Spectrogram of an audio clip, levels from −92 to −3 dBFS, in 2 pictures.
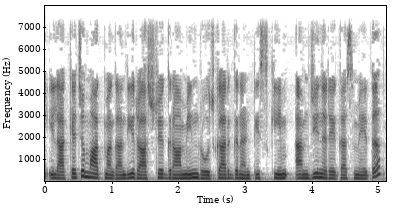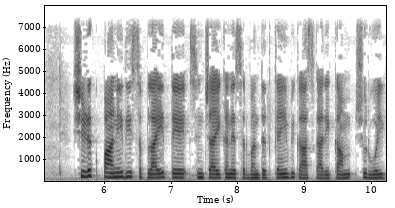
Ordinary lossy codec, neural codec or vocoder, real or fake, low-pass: none; none; real; 7.2 kHz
